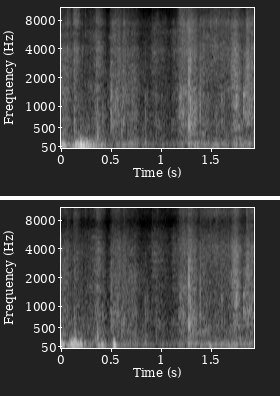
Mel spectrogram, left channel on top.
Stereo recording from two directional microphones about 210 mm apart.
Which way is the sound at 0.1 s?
45° left (ahead or behind).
